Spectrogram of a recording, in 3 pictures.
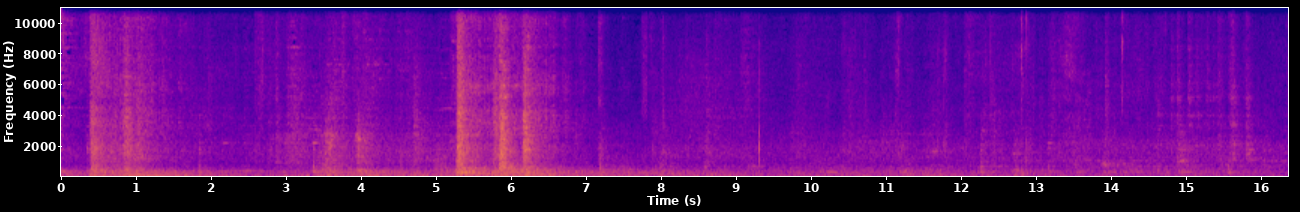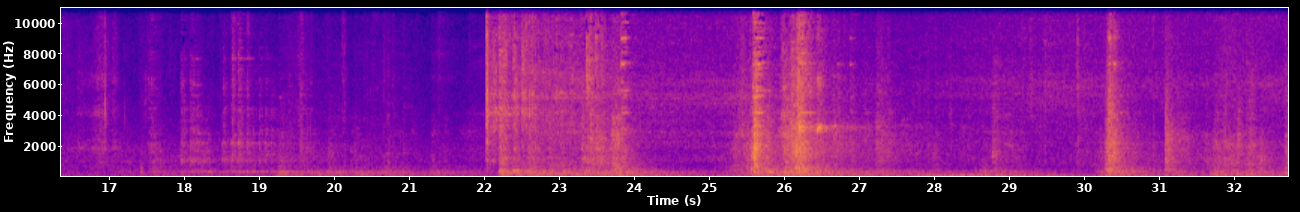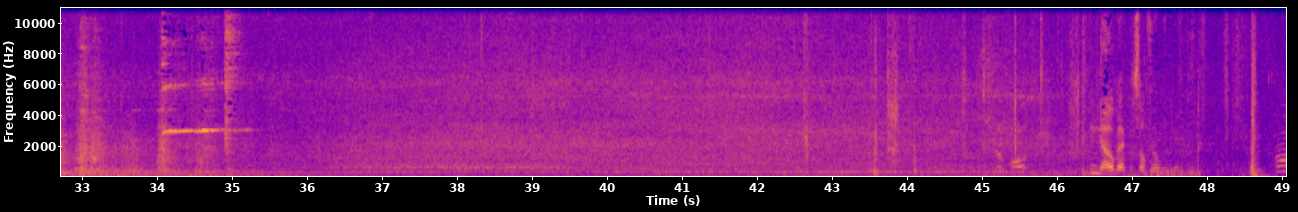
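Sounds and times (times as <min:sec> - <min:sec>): heavy rumble of steel wheels: 0:00.0 - 0:49.0.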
